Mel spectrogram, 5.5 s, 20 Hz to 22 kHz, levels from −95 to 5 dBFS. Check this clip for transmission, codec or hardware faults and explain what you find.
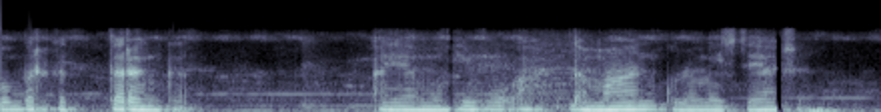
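Two short gaps in the speech come from lost AMR speech frames, at 2.80 to 2.84 s and 4.84 to 4.90 s. The first fits one lost 20 ms frame, and the second fits two, about 40 ms in all. The decoder fills each gap by repeating the last good pitch and vocal tract settings at falling gain. The single lost frame makes a brief dip or warble, and the two-frame run drops to near silence, not the hard silence or click of a plain dropout. The voice then returns a little weak.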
